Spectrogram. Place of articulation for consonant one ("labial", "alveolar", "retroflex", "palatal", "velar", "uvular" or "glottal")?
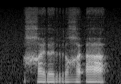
uvular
